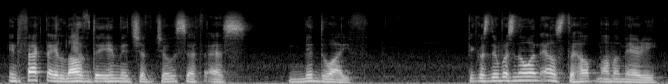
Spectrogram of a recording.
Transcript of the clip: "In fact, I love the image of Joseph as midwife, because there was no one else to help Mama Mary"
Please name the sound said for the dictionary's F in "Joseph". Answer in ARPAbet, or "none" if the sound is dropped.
F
